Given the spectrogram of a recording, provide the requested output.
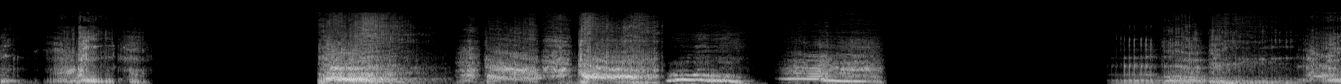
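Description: Deep, rasping roars and throaty snarls come in rough bursts of a second or two, separated by brief pauses. These are the aggressive roars tigers make when fighting one another.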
